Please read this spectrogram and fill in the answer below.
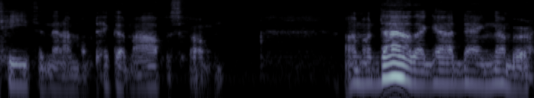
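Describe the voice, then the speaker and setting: A man puts on a character voice, drawling his words. His tone is angry. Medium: actual play. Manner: folksy, drawling, turning angry and profane.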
